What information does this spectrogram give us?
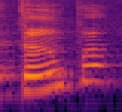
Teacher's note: Tornar a vogal anterior um som nasal. E essa nasalização, essa mudança de som, é uma mudança mínima de som.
